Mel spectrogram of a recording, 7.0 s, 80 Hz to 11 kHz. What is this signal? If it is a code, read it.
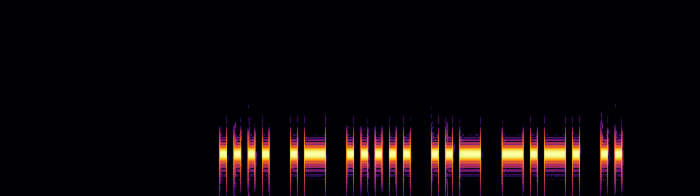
Morse code, heard as a keyed tone, about 17 wpm, 700 Hz. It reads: HA5UCI
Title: DXCC-100 Call Signs - 6 Characters - 17wpm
